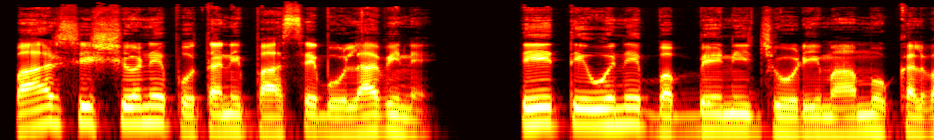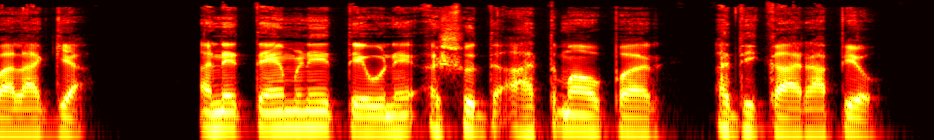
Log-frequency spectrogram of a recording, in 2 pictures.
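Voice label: gu ulb mrk, Gujarati; mrk 6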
